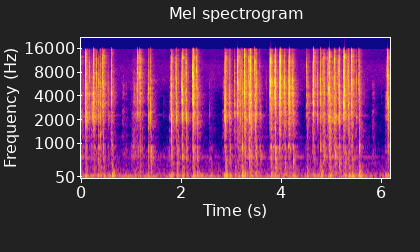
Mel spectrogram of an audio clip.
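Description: Fingertips of both hands type continuously on a retro typewriter-style mechanical keyboard with round black plastic keycaps on a wood-trimmed frame. Rapid bursts of bright, crisp clicks with short, dry decay come in clusters separated by brief pauses, over a faint low thud beneath each stroke.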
